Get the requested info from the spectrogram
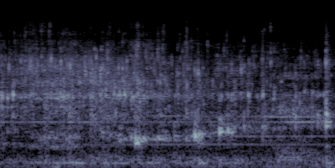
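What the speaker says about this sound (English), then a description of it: "We're going to kind of fill it up here with water." Tap water runs into a small cooking pot inside an RV, a soft, steady splashing stream with a faint rising pitch as the pot fills. It is quiet and close, with no talking.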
